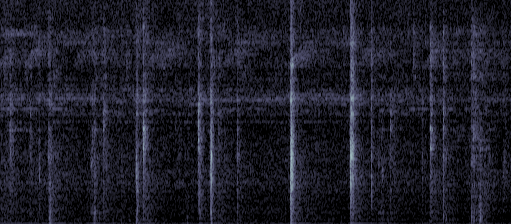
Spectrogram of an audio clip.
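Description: Footsteps thud on hard ground at a walking pace.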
